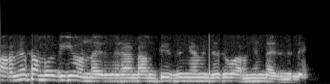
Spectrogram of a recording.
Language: Malayalam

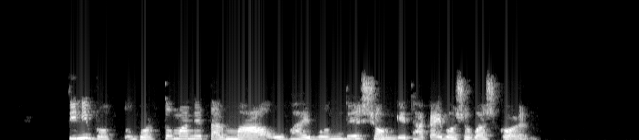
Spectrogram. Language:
Bangla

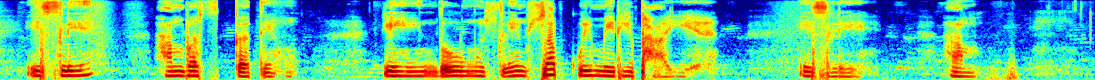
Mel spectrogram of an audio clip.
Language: Hindi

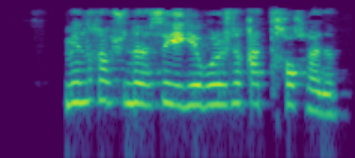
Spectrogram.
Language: Uzbek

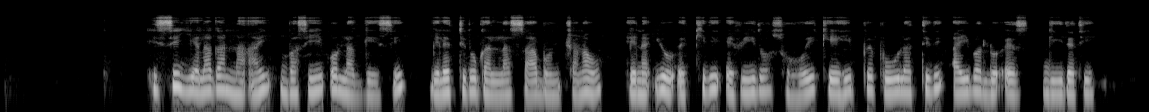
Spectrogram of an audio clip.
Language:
Wolaytta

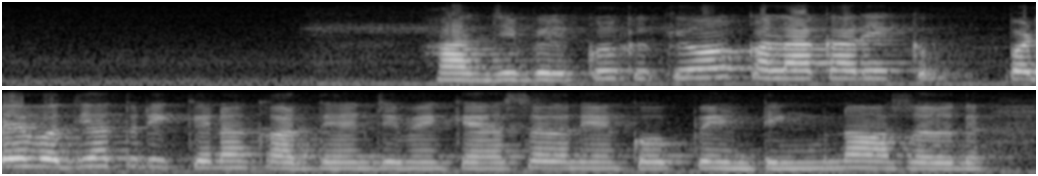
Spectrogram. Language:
Punjabi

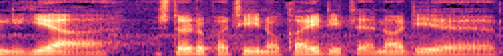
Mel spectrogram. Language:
Danish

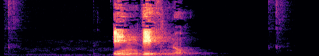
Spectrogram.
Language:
Galician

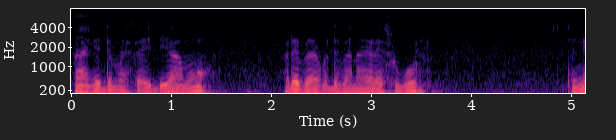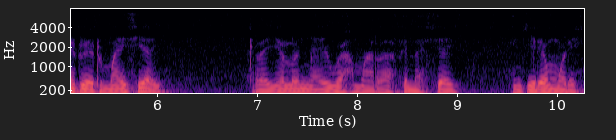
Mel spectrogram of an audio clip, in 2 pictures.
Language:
Masai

